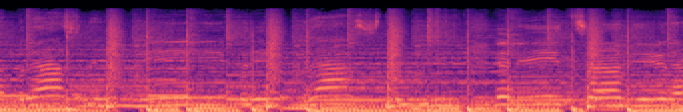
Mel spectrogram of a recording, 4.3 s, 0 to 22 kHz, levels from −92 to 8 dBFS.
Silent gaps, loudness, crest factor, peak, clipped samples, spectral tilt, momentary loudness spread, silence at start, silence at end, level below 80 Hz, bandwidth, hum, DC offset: none; -13 LUFS; 10 dB; -2 dBFS; under 0.1%; -6 dB/octave; 1 LU; 0 s; 0 s; -16 dBFS; 16 kHz; none; under 0.1%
